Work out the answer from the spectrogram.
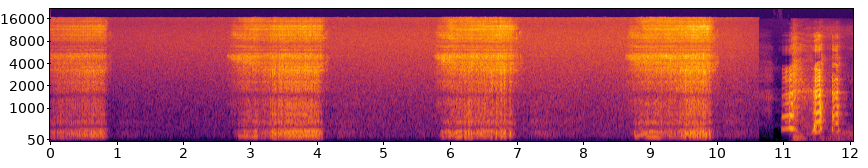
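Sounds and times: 
person snoring loudly and raspingly: 0.0 - 1.0, 2.7 - 4.2, 5.8 - 7.5, 8.6 - 10.1
quiet breathing: 0.0 - 11.0
laughter: 11.0 - 12.0.

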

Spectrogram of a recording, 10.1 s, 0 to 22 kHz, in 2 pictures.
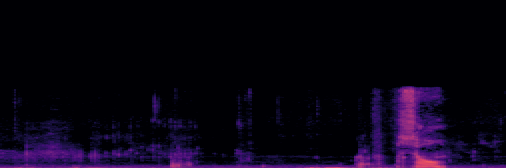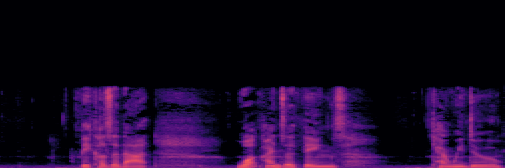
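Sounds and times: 
person sipping coffee: 0.2 - 2.1
speech: 4.1 - 4.6, 5.9 - 8.7, 9.4 - 10.0.

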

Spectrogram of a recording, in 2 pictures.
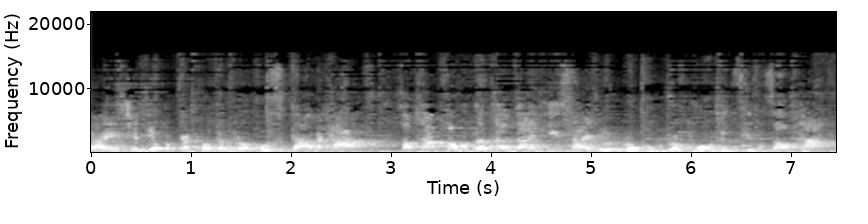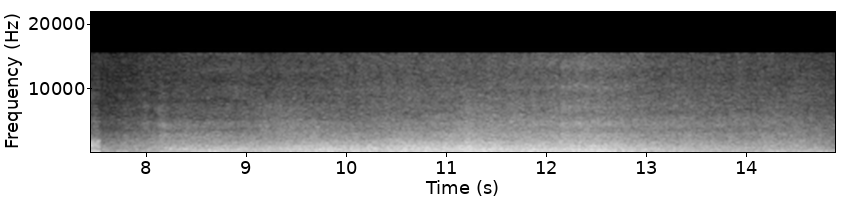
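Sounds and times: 
speech: 0.2 - 7.5
ocean surf breaking on a white sand beach: 7.6 - 14.8.

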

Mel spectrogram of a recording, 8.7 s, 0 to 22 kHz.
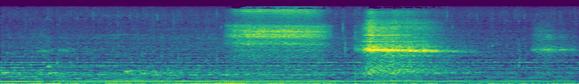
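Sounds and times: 
low steady humming drone: 0.0 - 8.6
slow deep breaths blown out through the mouth in a breathing exercise: 3.4 - 7.1.

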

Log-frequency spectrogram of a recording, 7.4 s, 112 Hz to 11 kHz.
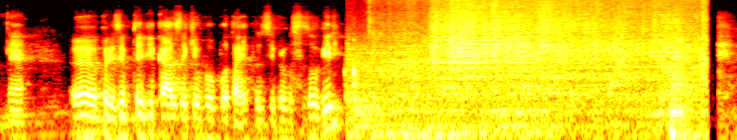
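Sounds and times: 
speech: 0.1 - 4.4
toilet flushing in a loud rush of water: 3.5 - 7.2.

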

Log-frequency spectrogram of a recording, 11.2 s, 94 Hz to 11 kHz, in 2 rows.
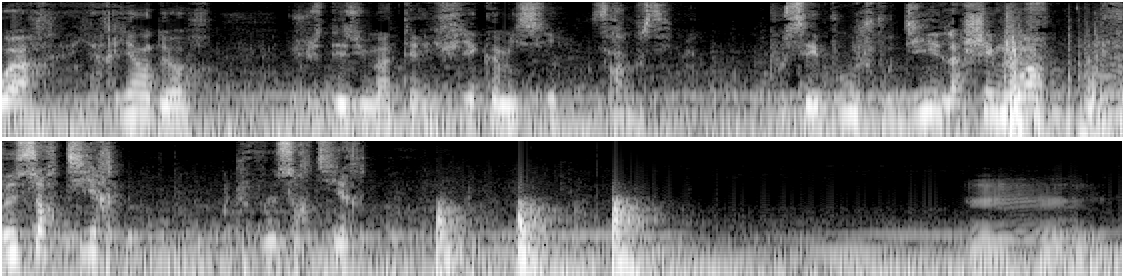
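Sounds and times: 
speech: 0.0 - 7.9
low droning musical background: 0.0 - 11.1
knocking on a door: 4.8 - 9.1.

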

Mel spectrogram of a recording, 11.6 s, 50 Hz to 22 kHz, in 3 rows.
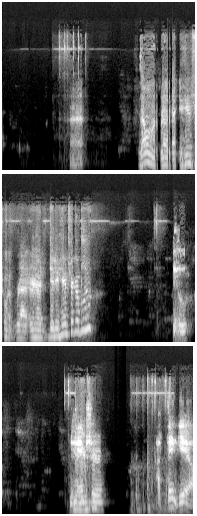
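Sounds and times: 
computer mouse clicking: 1.0 - 1.7
speech: 2.7 - 5.8, 7.2 - 7.7, 9.0 - 11.5.

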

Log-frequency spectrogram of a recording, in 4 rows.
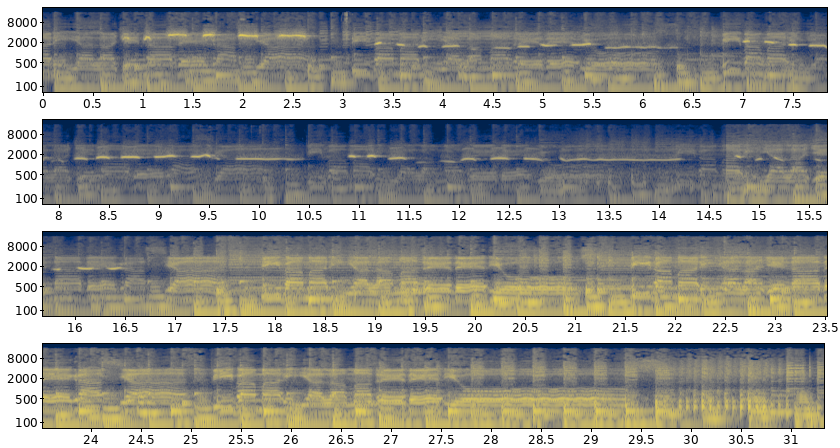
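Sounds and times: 
person whistling a melody with trills: 0.0 - 16.7
steady musical accompaniment: 0.0 - 31.3.

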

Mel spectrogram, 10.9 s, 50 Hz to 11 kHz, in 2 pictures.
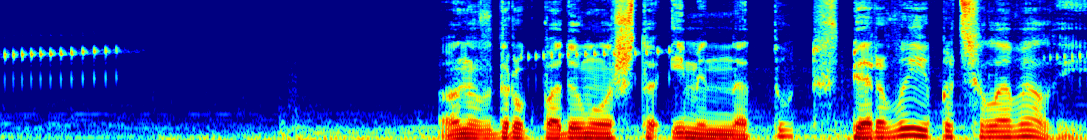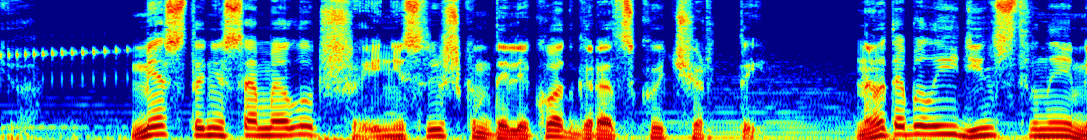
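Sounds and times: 
frog croaking in a reed thicket: 0.0 - 0.8, 2.2 - 3.8, 5.3 - 6.5
speech: 2.2 - 10.8.

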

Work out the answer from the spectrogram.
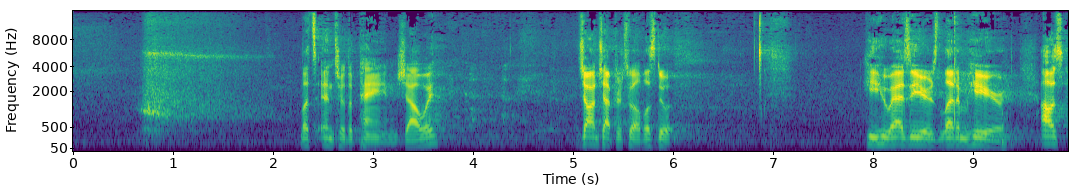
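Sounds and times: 
deep breath: 0.0 - 2.1
speech: 2.3 - 3.8, 5.0 - 6.2, 7.9 - 9.9
laughter: 3.6 - 5.1.

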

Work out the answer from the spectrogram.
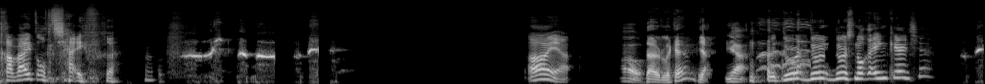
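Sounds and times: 
speech: 0.0 - 2.6, 5.3 - 9.8
person whistling in a whistled language: 1.7 - 3.6
laughter: 7.5 - 8.3.

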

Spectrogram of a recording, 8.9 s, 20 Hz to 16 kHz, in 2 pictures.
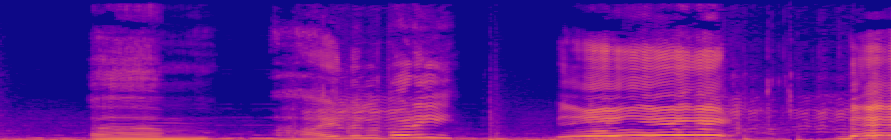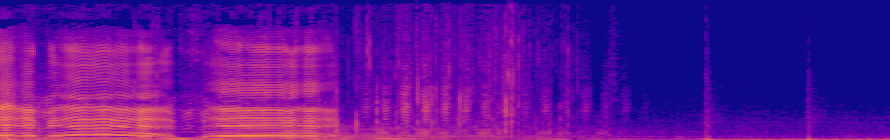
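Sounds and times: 
speech: 0.5 - 6.7
ghost goat bleating: 1.4 - 2.2, 2.9 - 6.8
quiet rustling: 3.7 - 7.6.

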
